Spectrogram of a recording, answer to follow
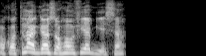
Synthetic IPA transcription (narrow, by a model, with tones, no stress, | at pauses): ɔ̰˨kɔ˨tɪ˦nã˦˨ɡɛ˦s̬ɔ˨ɦɔ̃˦m̩˦fi˦a˦bi˨e˨sã˦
